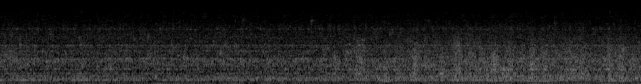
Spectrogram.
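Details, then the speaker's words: Washing machine after fitting a replacement drain pump, water filled to the bottom of the drum and pump triggered on spin: steady rush of water over a low, even pump hum, no grinding or rattling; the new pump empties properly. "There we go, pump's working. Right, fit the pump and it should be working now. With a bit of luck. See, it fills and drains now."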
